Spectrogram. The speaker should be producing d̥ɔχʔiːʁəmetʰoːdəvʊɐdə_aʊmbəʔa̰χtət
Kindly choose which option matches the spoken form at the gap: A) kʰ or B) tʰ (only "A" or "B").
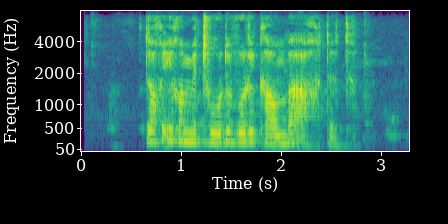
A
